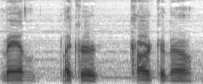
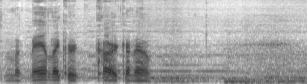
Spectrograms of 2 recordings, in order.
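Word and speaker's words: Mannlicher-Carcano: I held a model, exact model as the manlicker caro. And that's how you pronounce it, by the way. Everybody pronounces it wrong. It's not man liquor caro carcano. It's manl liquor caro.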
